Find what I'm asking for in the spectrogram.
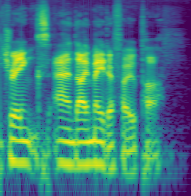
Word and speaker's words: faux pas: Then I made a faux pas again!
